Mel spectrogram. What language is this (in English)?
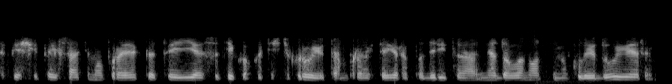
Lithuanian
